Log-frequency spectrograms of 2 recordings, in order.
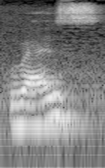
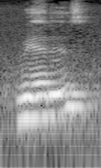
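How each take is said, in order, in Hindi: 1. दोनों शब्द मिलकर एक छोटे अक्षर में बदल जाते हैं। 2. दोनों शब्द पूरे और अलग-अलग बोले जाते हैं।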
